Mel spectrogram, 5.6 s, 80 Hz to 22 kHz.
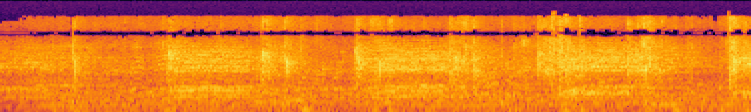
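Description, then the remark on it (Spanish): A crowd of about 600, many of them children, cheers and shrieks in high, excited voices at an open training session of the Spanish women's national team in La Roza, supporting Jenny Hermoso: a steady roar of overlapping shouts that swells in several loud surges over a few seconds. “Por el tono, por el timbre de voz, noto que había mucho niño, mucha niña, viendo el entrenamiento de la selección española femenina, con la presencia de Jenny Hermoso, que ha sido la gran protagonista.”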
